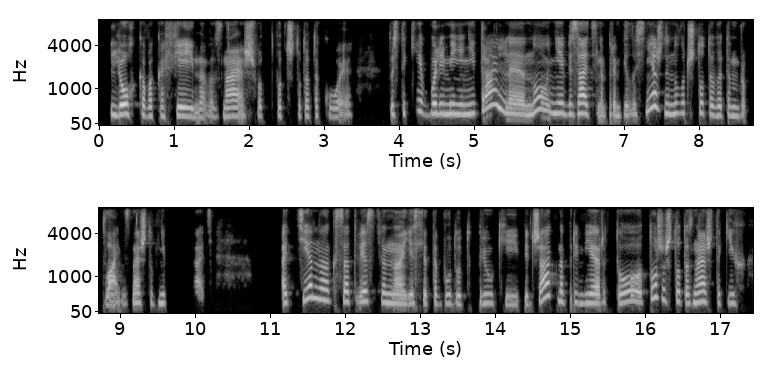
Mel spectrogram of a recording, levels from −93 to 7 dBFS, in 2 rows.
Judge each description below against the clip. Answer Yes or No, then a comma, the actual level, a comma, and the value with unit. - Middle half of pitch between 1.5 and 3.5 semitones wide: No, average, 4.1 semitones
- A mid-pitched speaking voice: No, high, 225 Hz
